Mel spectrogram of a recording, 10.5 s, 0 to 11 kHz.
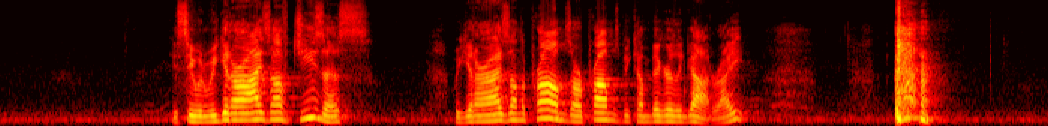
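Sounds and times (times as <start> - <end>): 
speech: 1.7 - 3.7, 4.6 - 7.6
person coughing: 8.9 - 9.6.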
